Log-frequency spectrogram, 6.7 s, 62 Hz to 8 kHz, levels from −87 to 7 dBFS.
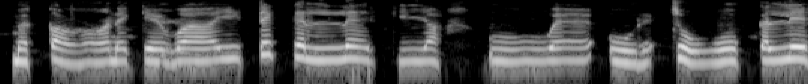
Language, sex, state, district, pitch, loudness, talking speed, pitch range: Rajasthani, male, Rajasthan, Churu, 240 Hz, -18 LUFS, 80 wpm, 230-260 Hz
